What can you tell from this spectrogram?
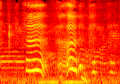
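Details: Infant girl fussing after tummy time and exercise, wanting to be held while adults coax her to smile; two short rising-falling fussy cries, ordinary crying for attention.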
